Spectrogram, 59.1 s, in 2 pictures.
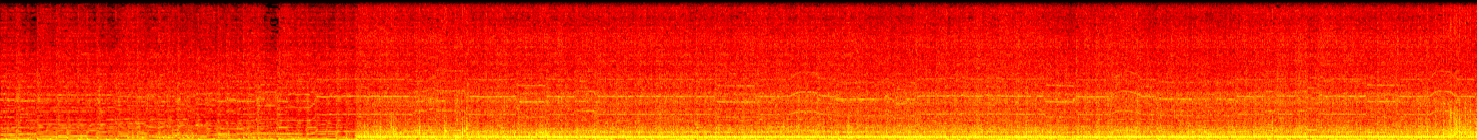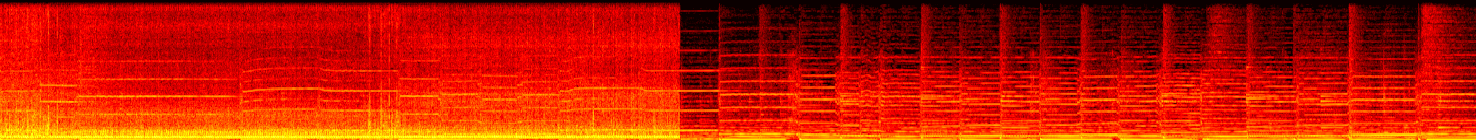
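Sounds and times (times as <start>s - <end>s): car engine cruising: 6.6s - 43.2s
wind noise on microphone: 7.1s - 43.2s.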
